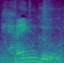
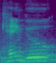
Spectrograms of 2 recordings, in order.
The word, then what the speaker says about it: Canggu: Now, number 2 on the list is a place called Canggu, and Canggu, or Canggu, depending on how you want to pronounce it, is definitely one of my most favorite developed areas in Bali.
